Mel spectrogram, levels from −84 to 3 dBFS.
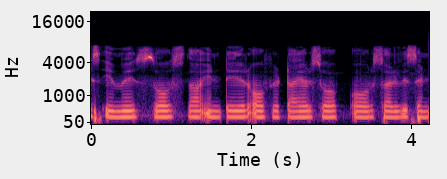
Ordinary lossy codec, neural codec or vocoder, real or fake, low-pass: none; none; real; 7.2 kHz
